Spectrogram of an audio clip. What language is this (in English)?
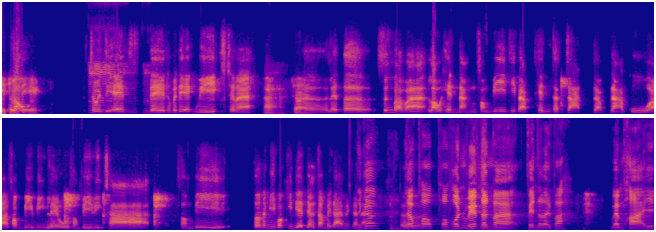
Thai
